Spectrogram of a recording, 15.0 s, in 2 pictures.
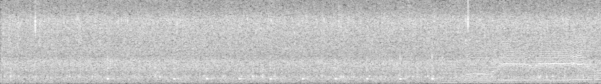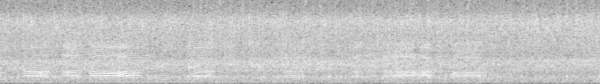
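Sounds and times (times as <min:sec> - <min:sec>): steady rain: 0:00.0 - 0:15.0
person chanting: 0:05.5 - 0:13.9.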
